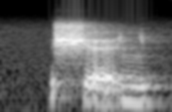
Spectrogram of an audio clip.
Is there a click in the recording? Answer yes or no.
no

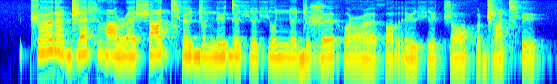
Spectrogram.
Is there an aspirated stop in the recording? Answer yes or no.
yes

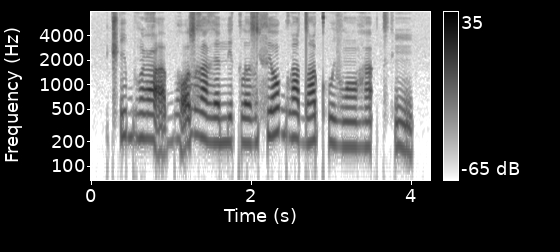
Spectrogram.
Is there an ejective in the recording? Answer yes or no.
yes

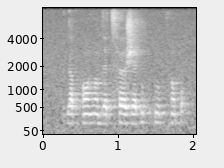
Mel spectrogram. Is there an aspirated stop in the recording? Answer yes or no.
yes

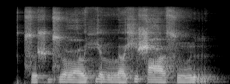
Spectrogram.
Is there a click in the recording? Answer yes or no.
no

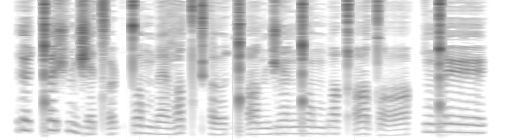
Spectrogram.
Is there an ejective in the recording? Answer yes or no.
yes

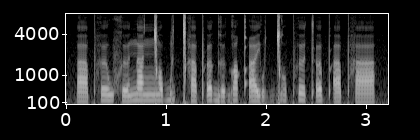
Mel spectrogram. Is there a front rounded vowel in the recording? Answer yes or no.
yes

